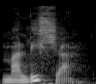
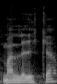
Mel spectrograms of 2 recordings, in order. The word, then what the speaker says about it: Malisha: It's Jonida, and I actually learned how you pronounce her last name today. It's Jonida Malisha. – Malisha. – I thought it was Malika, but there you go.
